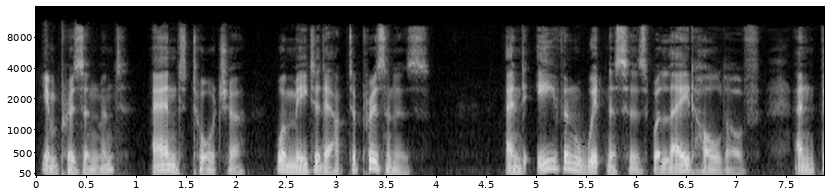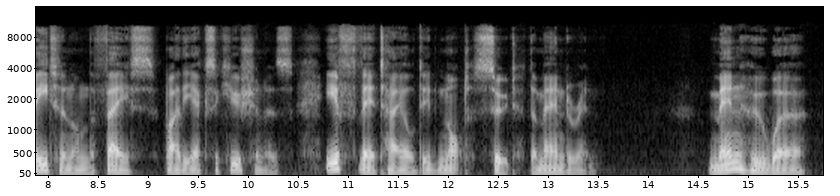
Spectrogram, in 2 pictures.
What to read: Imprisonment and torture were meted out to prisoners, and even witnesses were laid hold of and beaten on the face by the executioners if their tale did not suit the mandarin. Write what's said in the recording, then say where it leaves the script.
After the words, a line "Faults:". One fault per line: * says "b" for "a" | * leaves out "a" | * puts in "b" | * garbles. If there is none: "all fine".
Imprisonment and torture were meted out to prisoners, and even witnesses were laid hold of and beaten on the face by the executioners if their tale did not suit the mandarin. Men who were
Faults:
* puts in "Men who were"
